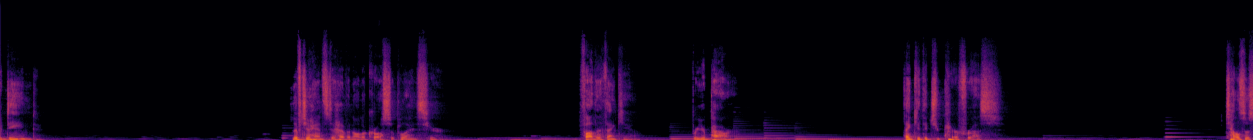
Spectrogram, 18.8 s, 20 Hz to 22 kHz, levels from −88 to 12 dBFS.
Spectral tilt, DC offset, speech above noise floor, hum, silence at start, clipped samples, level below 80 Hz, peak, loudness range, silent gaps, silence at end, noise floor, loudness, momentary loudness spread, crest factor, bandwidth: -5 dB/octave; under 0.1%; 46 dB; none; 0 s; under 0.1%; -46 dBFS; -10 dBFS; 6 LU; none; 0 s; -74 dBFS; -29 LUFS; 24 LU; 24 dB; 16 kHz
